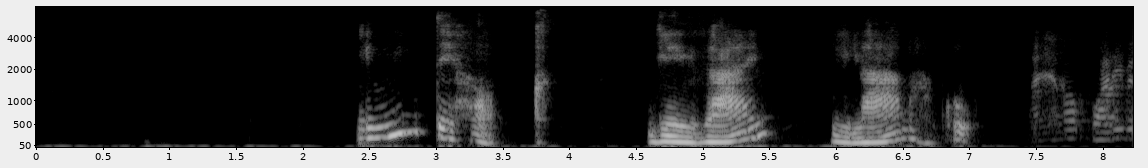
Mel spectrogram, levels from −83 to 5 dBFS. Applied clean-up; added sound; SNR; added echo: neural mask model DeepFilterNet 3.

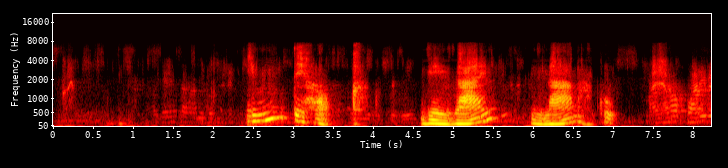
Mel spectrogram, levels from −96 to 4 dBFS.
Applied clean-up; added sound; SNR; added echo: neural separator model SepFormer DNS4.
